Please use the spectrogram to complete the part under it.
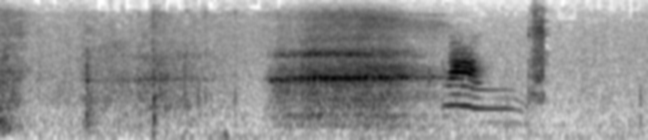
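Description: A cat meows with a rising, drawn-out cry, followed by a short second squeak, close by and fairly quiet, amid faint background noise.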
